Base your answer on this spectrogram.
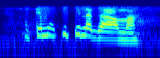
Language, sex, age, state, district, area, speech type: Santali, female, 30-45, West Bengal, Uttar Dinajpur, rural, conversation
